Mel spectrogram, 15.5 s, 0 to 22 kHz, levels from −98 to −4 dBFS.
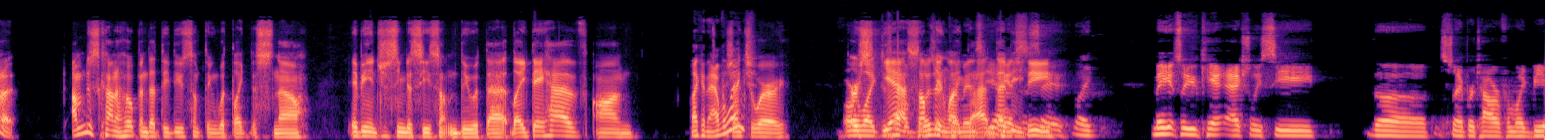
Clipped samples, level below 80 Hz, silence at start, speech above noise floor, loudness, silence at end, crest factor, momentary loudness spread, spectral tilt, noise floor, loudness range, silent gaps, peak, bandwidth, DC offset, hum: under 0.1%; -58 dBFS; 0 s; 43 dB; -19 LUFS; 0 s; 18 dB; 10 LU; -5 dB/octave; -61 dBFS; 4 LU; none; 0 dBFS; 14.5 kHz; under 0.1%; none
